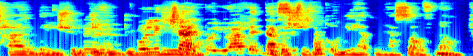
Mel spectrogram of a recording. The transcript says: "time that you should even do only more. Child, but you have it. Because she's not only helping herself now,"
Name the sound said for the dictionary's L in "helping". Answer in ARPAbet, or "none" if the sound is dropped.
none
